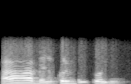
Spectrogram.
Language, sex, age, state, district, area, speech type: Sindhi, male, 18-30, Gujarat, Kutch, rural, conversation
